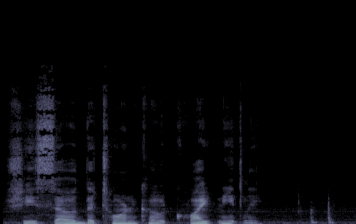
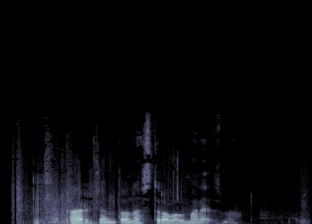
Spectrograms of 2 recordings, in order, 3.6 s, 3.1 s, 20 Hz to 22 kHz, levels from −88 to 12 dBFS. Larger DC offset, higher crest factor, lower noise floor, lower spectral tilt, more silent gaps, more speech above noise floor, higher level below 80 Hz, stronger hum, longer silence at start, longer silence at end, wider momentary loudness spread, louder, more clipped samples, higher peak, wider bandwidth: neither; about the same, 20 dB vs 22 dB; second, -57 dBFS vs -69 dBFS; second, -5.5 dB/octave vs -8 dB/octave; neither; second, 22 dB vs 46 dB; about the same, -68 dBFS vs -68 dBFS; neither; about the same, 0.1 s vs 0.15 s; second, 0.2 s vs 0.85 s; about the same, 19 LU vs 19 LU; second, -36 LUFS vs -22 LUFS; neither; second, -18 dBFS vs -2 dBFS; first, 14 kHz vs 10.5 kHz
